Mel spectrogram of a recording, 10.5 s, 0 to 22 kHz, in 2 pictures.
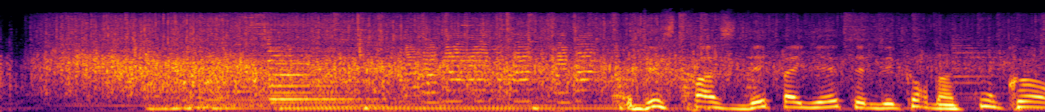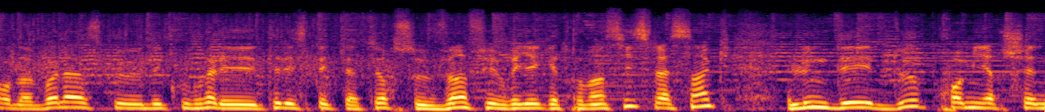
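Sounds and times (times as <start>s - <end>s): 
crowd applauding at a television channel's final broadcast: 0.0s - 8.8s
sustained musical tones: 0.6s - 6.8s
speech: 3.2s - 10.4s.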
